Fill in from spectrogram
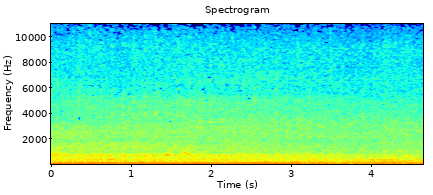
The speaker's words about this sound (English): Hold on, you guys. There's a car driving, tractor going by.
